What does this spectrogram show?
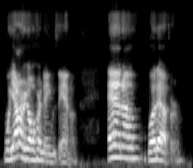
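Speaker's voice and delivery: plain reading voice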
